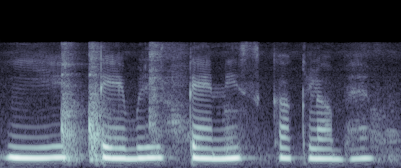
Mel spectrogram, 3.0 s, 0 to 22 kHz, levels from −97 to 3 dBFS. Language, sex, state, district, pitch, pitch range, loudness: Hindi, female, Madhya Pradesh, Umaria, 245 Hz, 235-250 Hz, -13 LUFS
